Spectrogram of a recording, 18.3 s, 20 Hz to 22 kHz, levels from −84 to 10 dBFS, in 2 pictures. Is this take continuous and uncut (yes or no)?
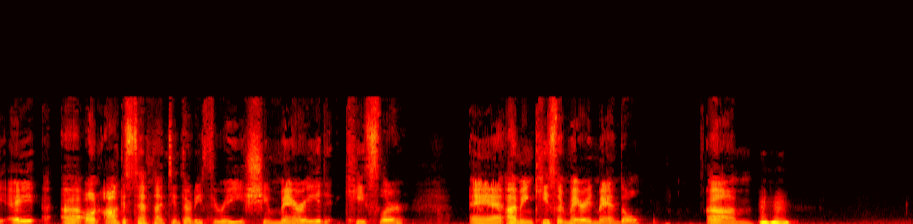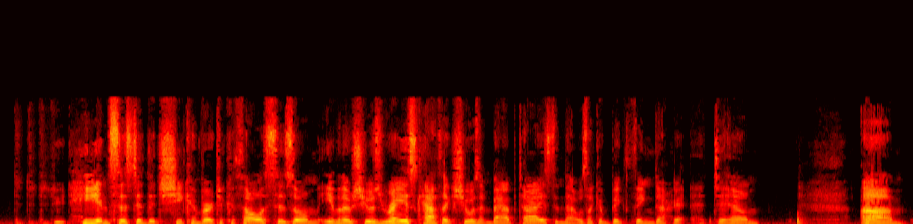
yes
